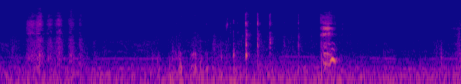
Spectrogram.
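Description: Thin plastic glove crinkling and rustling as a hand holds food up to a cat, with a few sharp clicks partway through and one short, loud sound about five seconds in.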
